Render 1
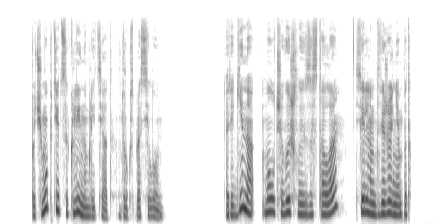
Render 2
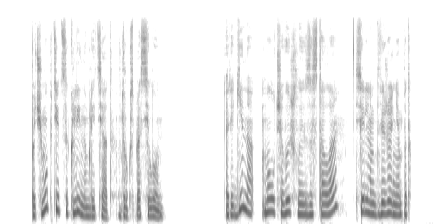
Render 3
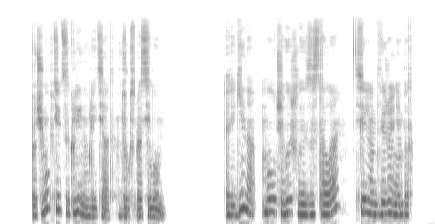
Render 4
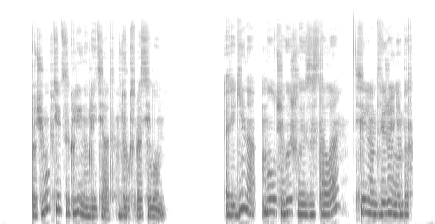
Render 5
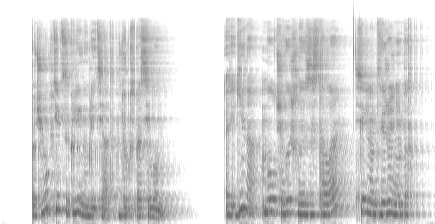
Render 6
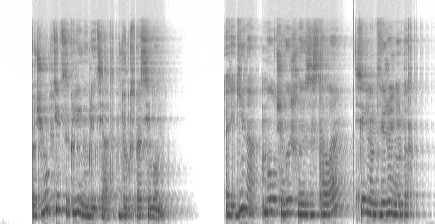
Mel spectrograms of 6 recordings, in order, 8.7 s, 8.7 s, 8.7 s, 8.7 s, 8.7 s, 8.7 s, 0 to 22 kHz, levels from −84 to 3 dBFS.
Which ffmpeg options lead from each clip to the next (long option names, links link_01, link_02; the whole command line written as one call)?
ffmpeg -i in.wav -af "acompressor=threshold=-34dB:ratio=12" out.wav
ffmpeg -i in.wav -af "tremolo=f=280:d=0.182,aecho=1:1:33|44:0.501|0.562" out.wav
ffmpeg -i in.wav -filter_complex "[0:a]acrossover=split=1100|2200|5700[link_01][link_02][link_03][link_04];[link_01]acompressor=threshold=-44dB:ratio=4[link_05];[link_02]acompressor=threshold=-51dB:ratio=4[link_06];[link_03]acompressor=threshold=-56dB:ratio=4[link_07];[link_04]acompressor=threshold=-59dB:ratio=4[link_08];[link_05][link_06][link_07][link_08]amix=inputs=4:normalize=0,volume=6.5dB" out.wav
ffmpeg -i in.wav -af "bass=frequency=250:gain=2,treble=frequency=4000:gain=12,aecho=1:1:116|232|348|464|580|696:0.282|0.152|0.0822|0.0444|0.024|0.0129" out.wav
ffmpeg -i in.wav -filter_complex "[0:a]asplit=2[link_01][link_02];[link_02]acrusher=bits=6:mix=0:aa=0.000001,volume=-10.5dB[link_03];[link_01][link_03]amix=inputs=2:normalize=0,aeval=exprs='(mod(5.01*val(0)+1,2)-1)/5.01':channel_layout=same,volume=8.5dB" out.wav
